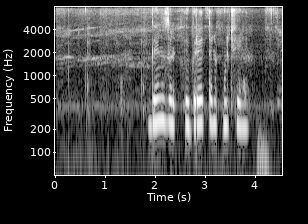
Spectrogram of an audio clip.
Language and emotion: Russian, neutral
